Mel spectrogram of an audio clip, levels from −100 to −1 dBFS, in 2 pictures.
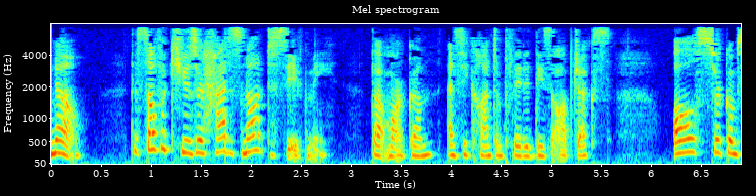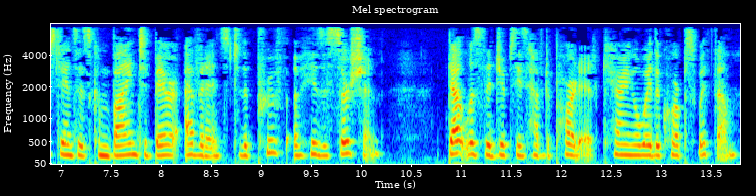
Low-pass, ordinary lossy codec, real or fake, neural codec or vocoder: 7.2 kHz; MP3, 32 kbps; real; none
